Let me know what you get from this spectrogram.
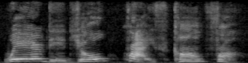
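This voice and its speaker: A woman giving a dramatic, theatrical recitation as an impassioned, defiant, weary but proud orator, with emphatic repetition and long pauses. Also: fairly high pitch, expressive, muffled recording. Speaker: performer reciting a historical speech.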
